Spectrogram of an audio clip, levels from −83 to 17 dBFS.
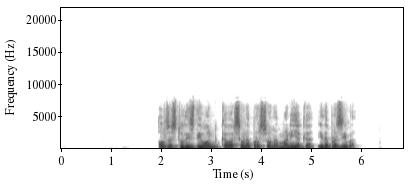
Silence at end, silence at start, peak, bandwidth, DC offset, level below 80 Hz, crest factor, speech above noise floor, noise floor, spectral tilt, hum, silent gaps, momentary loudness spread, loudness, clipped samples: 1 s; 1.95 s; -2 dBFS; 7.6 kHz; under 0.1%; -58 dBFS; 16 dB; 74 dB; -89 dBFS; -6 dB/octave; none; none; 7 LU; -16 LUFS; under 0.1%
